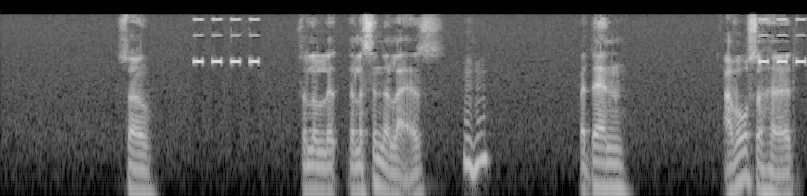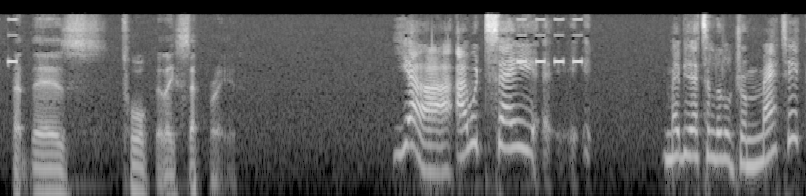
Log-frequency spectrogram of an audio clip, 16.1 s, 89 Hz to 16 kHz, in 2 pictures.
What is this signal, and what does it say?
Alarm pattern, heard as an alarm's beeps, played three times, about 3150 Hz, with speech in English. Temporal four. Carbon monoxide.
